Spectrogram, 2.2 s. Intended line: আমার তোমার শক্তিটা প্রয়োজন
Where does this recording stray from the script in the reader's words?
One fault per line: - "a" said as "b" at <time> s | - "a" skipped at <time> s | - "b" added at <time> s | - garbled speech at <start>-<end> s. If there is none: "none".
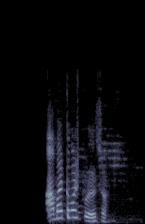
- "শক্তিটা" skipped at 1.2 s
